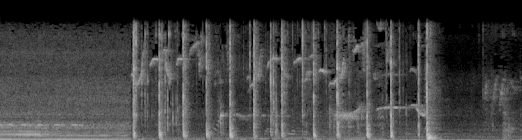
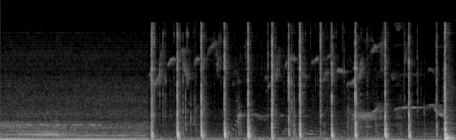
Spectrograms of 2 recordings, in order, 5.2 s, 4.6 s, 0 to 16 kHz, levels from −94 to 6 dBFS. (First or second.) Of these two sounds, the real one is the first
